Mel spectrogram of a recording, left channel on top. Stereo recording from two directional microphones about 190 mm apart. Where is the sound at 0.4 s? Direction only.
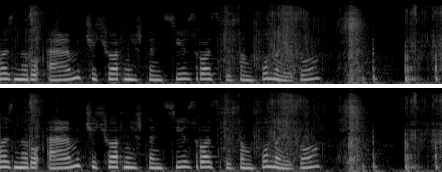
20° right (ahead or behind).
